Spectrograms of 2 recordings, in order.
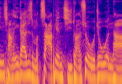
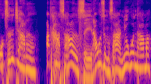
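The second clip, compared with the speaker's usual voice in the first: higher, eager rush of questions; excited coworker; 6 semitones higher than usual. Retold or imitated. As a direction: play the thrilled gossip hungry for details. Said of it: "他很兴奋说，". (模仿同事兴奋地追问，声音偏高)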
